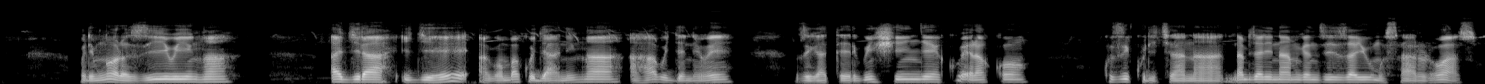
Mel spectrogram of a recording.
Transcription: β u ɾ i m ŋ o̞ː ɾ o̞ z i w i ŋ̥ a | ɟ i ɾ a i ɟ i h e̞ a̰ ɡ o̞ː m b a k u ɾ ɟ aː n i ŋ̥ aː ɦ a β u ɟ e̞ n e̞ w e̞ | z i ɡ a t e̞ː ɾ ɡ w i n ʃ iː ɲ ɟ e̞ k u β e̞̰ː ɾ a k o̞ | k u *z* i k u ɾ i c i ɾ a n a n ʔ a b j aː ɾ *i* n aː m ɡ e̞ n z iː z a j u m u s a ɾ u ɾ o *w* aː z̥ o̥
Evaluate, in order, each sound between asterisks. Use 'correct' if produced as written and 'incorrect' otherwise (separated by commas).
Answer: correct, correct, correct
